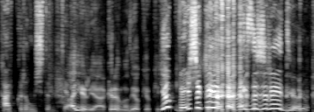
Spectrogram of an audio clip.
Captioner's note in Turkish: kahkaha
